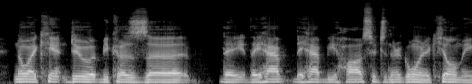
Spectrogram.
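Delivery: plain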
